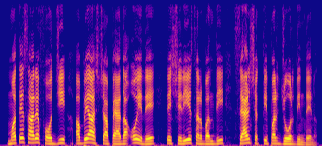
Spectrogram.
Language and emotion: Dogri, neutral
